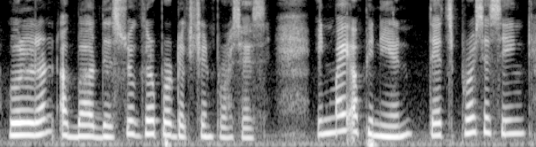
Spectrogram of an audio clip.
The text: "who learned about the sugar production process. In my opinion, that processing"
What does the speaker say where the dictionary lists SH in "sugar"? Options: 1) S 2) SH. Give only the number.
1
